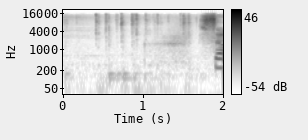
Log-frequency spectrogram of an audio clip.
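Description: Computer keyboard typing: a quick, irregular run of light key clicks, with a brief breath-like hiss near the end.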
